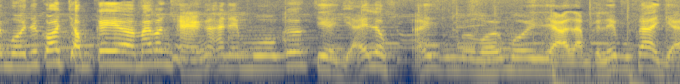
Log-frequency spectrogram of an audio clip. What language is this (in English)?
Vietnamese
